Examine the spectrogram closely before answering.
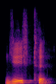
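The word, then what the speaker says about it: ज्येष्ठ: विष ऐसे उच्चारण करिए जेष्ठ टा टा नहीं आएगा ठ आएगा जनतांत्रिक देखो इसमें लेखन जनतांत्रिक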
